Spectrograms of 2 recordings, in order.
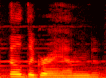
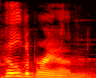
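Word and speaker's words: Hildibrand: Hildrand. It's pronounced Hildebrand.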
